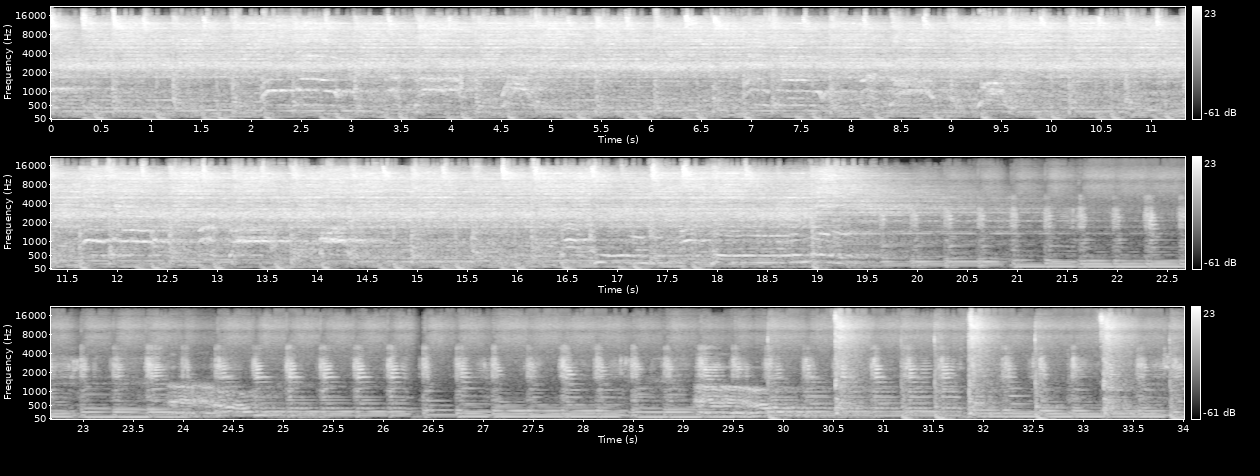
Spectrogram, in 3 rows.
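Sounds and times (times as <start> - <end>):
person yelling vocals: 0.0 - 0.6, 2.1 - 5.3, 6.9 - 10.2, 11.5 - 14.9
drum kit with cymbals: 0.0 - 22.5, 29.9 - 34.0
electric guitar: 0.0 - 34.0.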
